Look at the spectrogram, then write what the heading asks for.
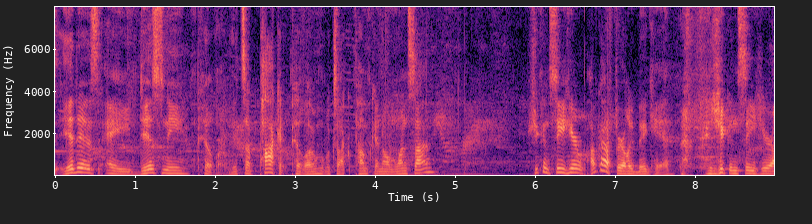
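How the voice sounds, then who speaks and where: A middle-aged man reviews products in a casual, rambling way, with fillers and restarts. His voice is mellow and relaxed at an ordinary pitch. He speaks close to an arm's-length camera inside a big cruise ship atrium. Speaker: travel vlogger. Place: atrium balcony of a large cruise ship, indoors. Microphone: camera held close at arm's length.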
